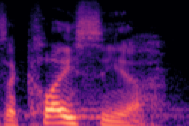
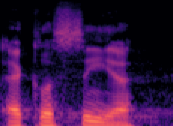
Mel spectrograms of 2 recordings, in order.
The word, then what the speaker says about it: ekklesia: The word for church in Greek is ekklesia, sometimes pronounced ekklesia.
